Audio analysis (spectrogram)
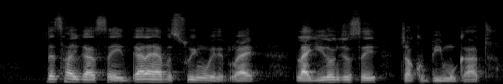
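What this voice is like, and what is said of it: Usual voice. Nothing is said of it.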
